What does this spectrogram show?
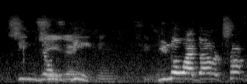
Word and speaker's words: Xi Jinping: Not King Jong. That's how you say it. Xi Jinping. Xi Jinping.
